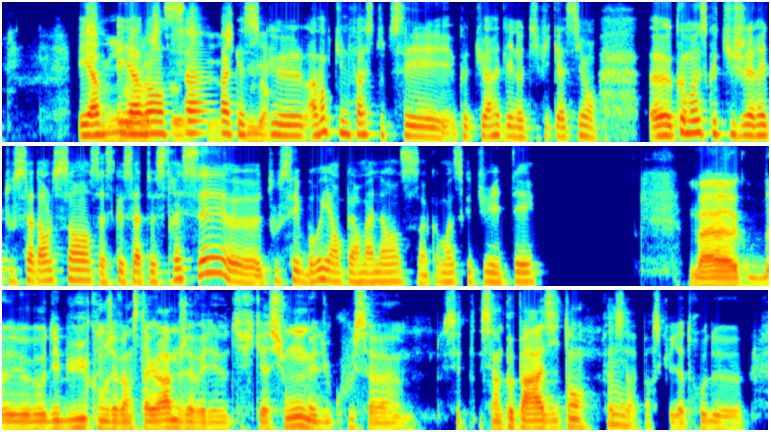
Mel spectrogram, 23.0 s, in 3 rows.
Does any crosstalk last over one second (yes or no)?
yes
